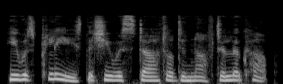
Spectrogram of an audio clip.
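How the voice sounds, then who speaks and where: A woman's voice: mid-range voice, steady tone, normal speed, mellow, no echo, clean studio sound. A woman reading a historical romance novel aloud as a dramatic audiobook narrator.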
